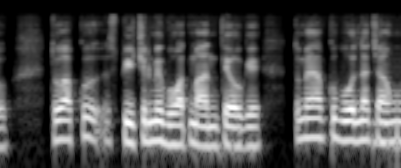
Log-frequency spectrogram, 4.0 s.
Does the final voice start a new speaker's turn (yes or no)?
no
